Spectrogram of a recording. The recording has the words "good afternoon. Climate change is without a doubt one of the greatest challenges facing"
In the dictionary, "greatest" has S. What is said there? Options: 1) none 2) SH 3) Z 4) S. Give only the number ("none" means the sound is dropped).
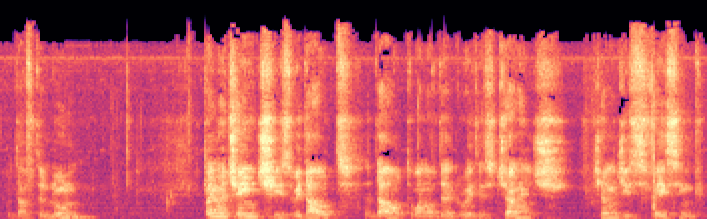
4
